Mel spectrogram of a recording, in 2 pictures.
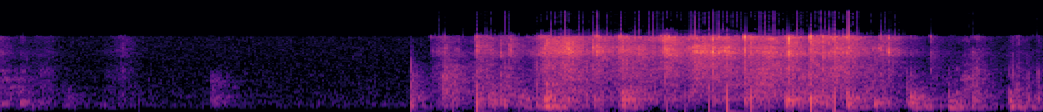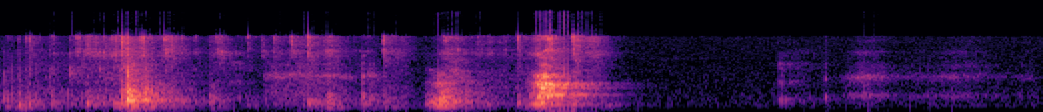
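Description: A dog barking, with two loud barks a couple of seconds apart after a stretch of scuffling noise.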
